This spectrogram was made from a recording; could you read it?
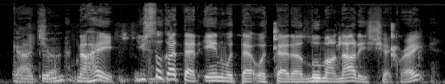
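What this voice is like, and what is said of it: New York accent. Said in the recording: “I don't know if you could tell by my accent, but I'm from New York.”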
